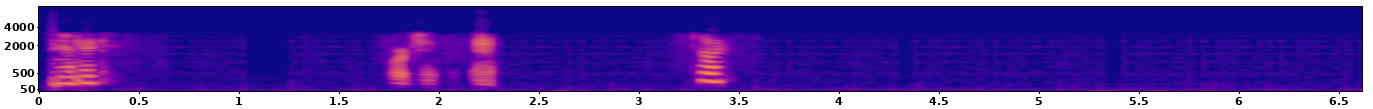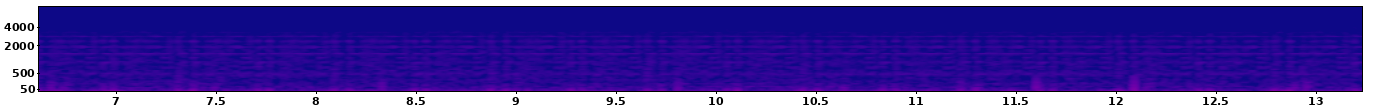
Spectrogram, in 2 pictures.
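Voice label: police department, scanner audio trunk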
